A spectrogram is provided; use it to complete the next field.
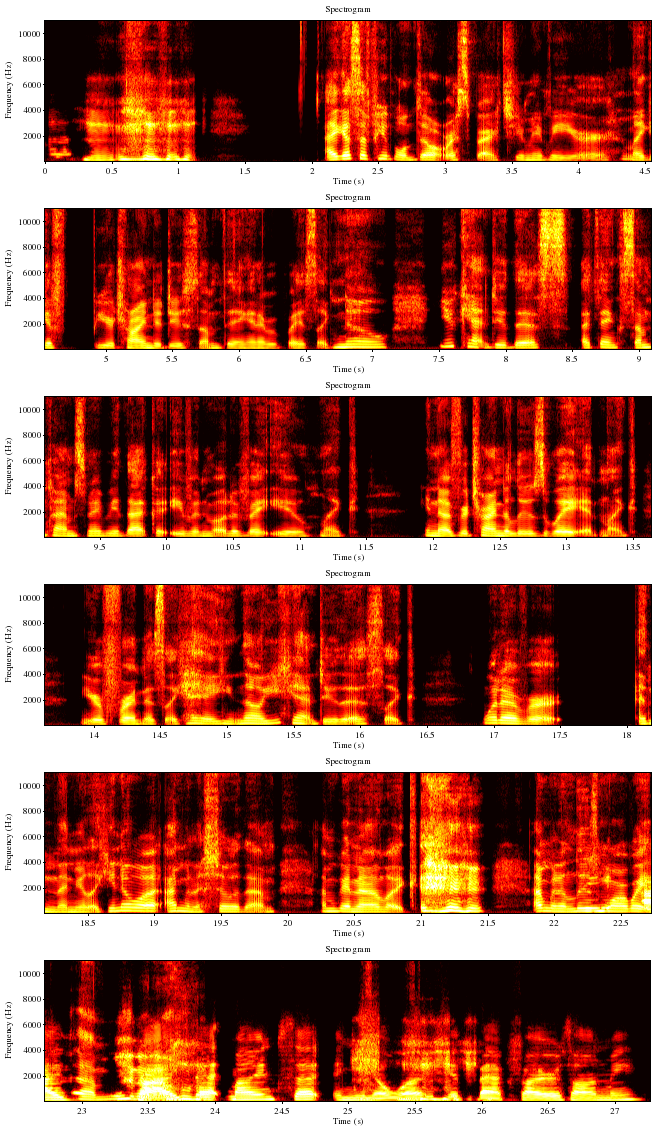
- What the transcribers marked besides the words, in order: chuckle; laugh; laughing while speaking: "I don't know"; other background noise; chuckle
- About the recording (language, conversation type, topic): English, unstructured, What helps you keep working toward your goals when motivation fades?
- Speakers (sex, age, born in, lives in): female, 30-34, United States, United States; female, 50-54, United States, United States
